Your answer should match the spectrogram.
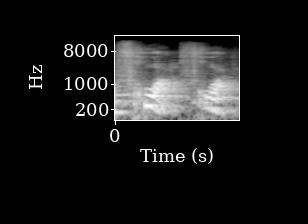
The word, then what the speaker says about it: froid: Y avoir froid, tener frío, froid, ¿bien? OI es como el WA, wa, y la D no la pronunciamos, entonces avoir froid.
